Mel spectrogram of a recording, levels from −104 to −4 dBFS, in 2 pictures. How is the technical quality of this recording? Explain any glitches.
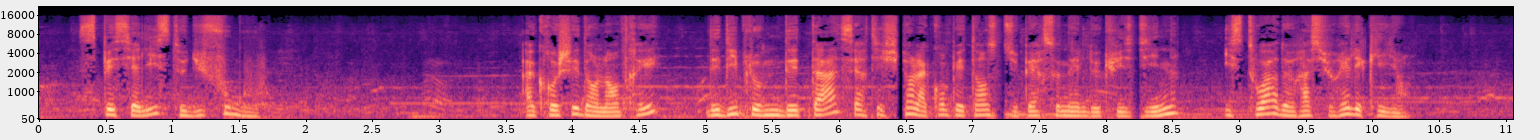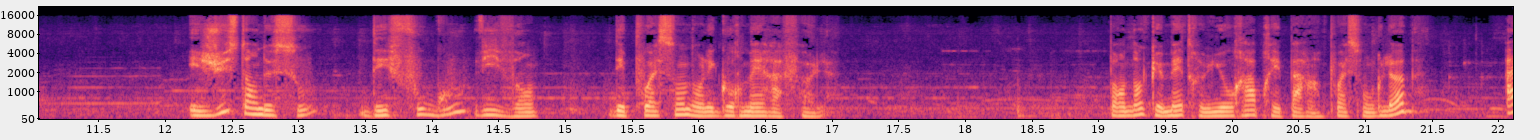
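The recording has clear network playback glitches in four places, all from packet timing rather than lost audio.

From 5.57 to 6.50 s there is repeated stalling (stutter): the sound drags and catches seven times, holding about 105 ms in total, up to 50 ms at once, because late packets kept emptying the jitter buffer.

At 7.16 to 7.26 s and 8.18 to 8.27 s come two short stalls from a late packet. A sound hangs for 79 ms, then 74 ms, with a slight buzz or dip, while the receiver stretches it until the delayed packet lands.

From 11.34 to 12.64 s a jitter buffer speed-up makes the audio run about 10% faster at unchanged pitch, sounding hurried. Tiny pitch-period slices totalling around 150 ms are cut to shed excess buffered delay.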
